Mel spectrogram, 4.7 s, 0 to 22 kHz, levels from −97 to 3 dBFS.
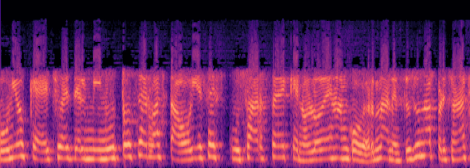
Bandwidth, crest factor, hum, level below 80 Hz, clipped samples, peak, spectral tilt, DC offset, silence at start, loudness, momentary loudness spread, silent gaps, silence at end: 11.5 kHz; 12 dB; none; -62 dBFS; under 0.1%; -6 dBFS; -5 dB/octave; under 0.1%; 0 s; -18 LUFS; 3 LU; none; 0 s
